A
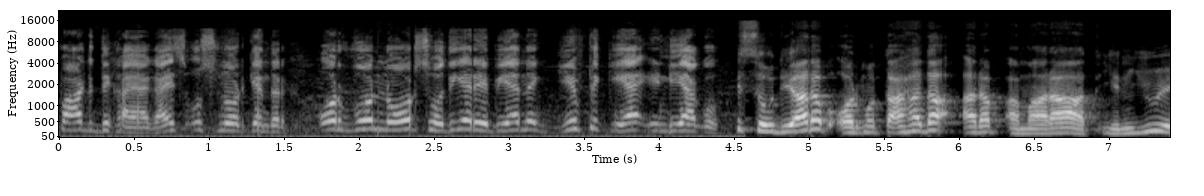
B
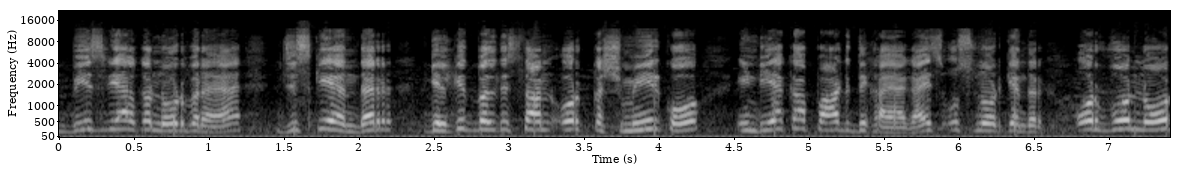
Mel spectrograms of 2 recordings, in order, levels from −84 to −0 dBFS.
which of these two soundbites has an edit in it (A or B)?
A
